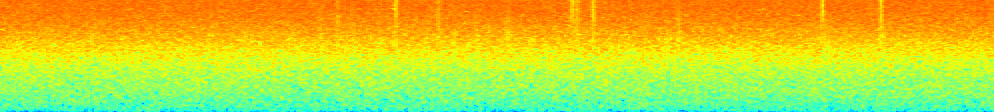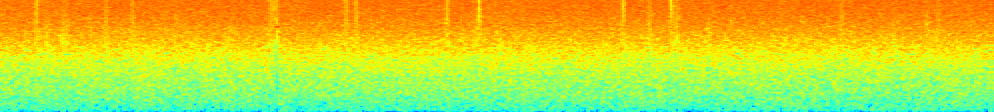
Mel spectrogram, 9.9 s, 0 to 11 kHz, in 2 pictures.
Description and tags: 10 second clip of Automatic Identification System (AIS) packets recorded from the discriminator tap of a scanner.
